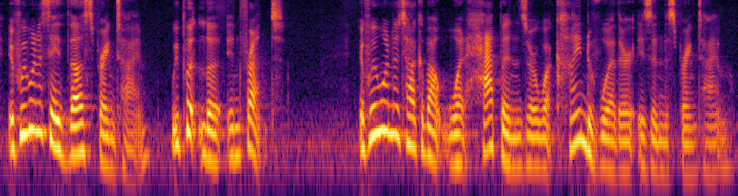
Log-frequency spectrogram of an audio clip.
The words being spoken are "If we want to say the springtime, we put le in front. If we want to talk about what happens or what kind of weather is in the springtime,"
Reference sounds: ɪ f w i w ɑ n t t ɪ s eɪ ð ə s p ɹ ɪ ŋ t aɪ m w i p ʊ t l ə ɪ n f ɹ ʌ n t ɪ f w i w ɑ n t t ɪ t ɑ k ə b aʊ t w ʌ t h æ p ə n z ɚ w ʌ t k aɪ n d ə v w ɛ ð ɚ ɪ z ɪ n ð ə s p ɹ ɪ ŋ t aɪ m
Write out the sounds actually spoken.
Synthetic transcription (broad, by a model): ɪ f w i w ɑ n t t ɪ s eɪ ð ə s p ɹ ɪ ŋ t aɪ m w i p ʊ t l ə ɪ n f ɹ ʌ n t ɪ f w i w ɑ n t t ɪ t ɑ k ə b aʊ t w ʌ t h æ p ə n z ɚ w ʌ t k aɪ n d ə v w ɛ ð ɚ ɪ z ɪ n ð ə s p ɹ ɪ ŋ t aɪ m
